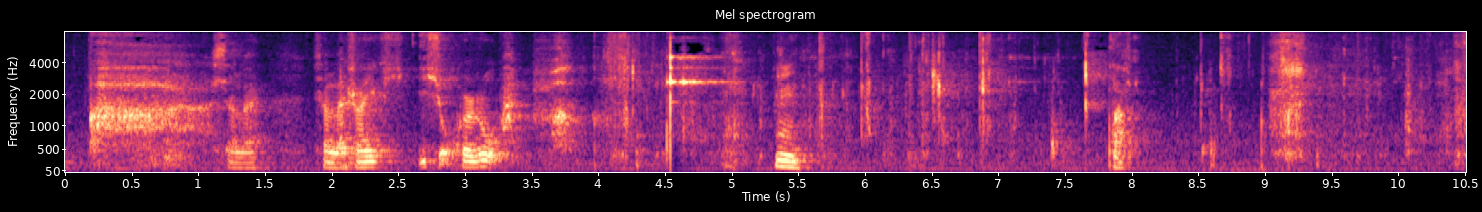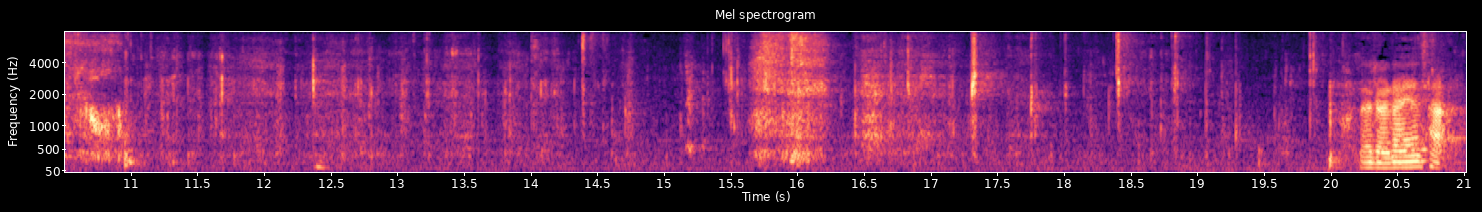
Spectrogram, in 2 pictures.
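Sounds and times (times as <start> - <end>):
wet chewing mouth sounds: 3.9 - 20.2.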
